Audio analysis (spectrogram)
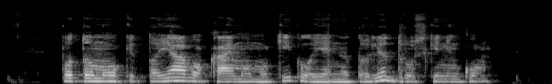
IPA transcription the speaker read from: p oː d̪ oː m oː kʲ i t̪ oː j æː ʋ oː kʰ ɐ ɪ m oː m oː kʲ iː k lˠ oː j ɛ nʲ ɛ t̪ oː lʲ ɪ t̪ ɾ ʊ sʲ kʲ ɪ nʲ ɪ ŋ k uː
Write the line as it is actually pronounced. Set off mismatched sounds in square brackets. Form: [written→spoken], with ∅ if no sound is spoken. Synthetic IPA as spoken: p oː [d̪→t̪] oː m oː kʲ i t̪ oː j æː ʋ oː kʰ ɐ ɪ m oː m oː kʲ iː k lˠ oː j ɛ nʲ ɛ t̪ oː lʲ ɪ [t̪→d̪] ɾ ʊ sʲ kʲ ɪ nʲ ɪ ŋ k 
